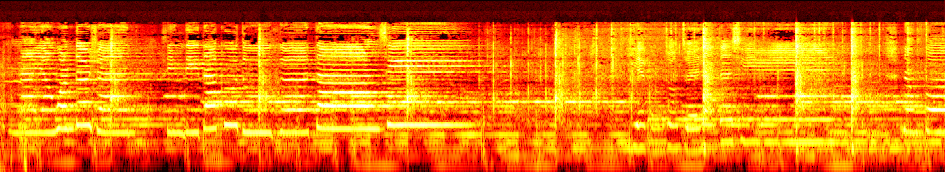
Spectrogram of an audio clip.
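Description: A children's choir sings together in bright, high voices, holding sustained melodic lines with steady loudness, and sharp percussive accents cut in through the second half.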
